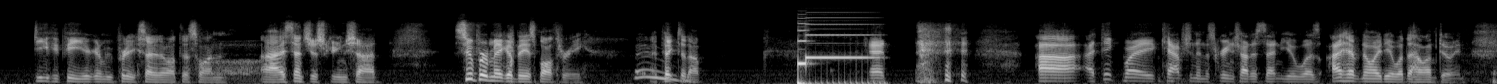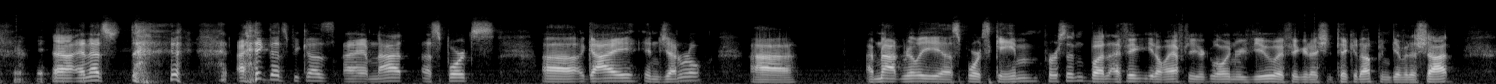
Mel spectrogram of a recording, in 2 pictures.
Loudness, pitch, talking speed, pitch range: -20 LUFS, 140 Hz, 180 wpm, 125-160 Hz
